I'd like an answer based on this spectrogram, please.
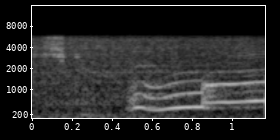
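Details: Howling wolves at Parc Oméga, recorded 7 March 2013: a sustained tonal howl starts near half a second, two overlapping voices holding steady, slightly wavering pitches, one higher than the other, with faint low hum beneath.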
